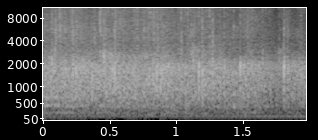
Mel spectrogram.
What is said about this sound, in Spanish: Denles un aplauso a este grupo de alabanza que lo hacen de manera increíble y con tremenda unción.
